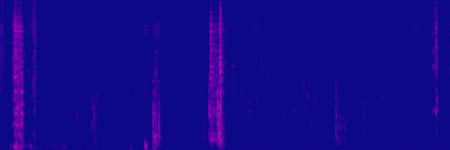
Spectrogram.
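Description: Dogs eating rice out of a metal bowl and off a plate: scattered short smacks and clicks of chewing and licking, spaced irregularly about half a second to a second apart.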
